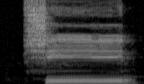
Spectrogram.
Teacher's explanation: Sheen is pronounced from the middle of the tongue touching the roof of the mouth.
